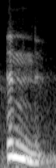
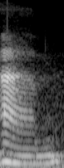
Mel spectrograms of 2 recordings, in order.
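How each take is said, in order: First: The word has a short, weak vowel. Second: The word has a full, open vowel. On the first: This is how it sounds in connected speech. The speaker calls it right. "ആനിനെ ഇന്ന്" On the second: This is the word's citation name. The speaker calls it wrong. "ഇതിൻ്റെ പേരാണ് ആൻ"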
